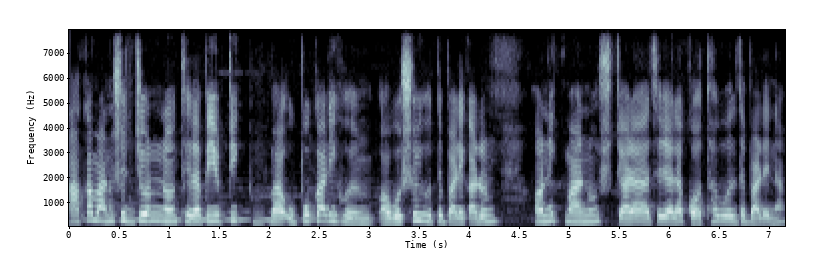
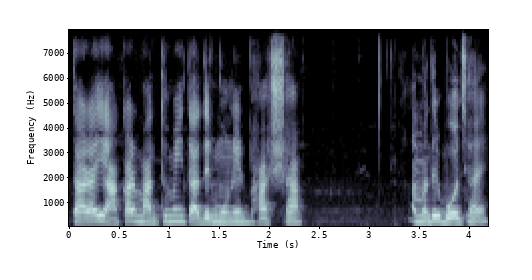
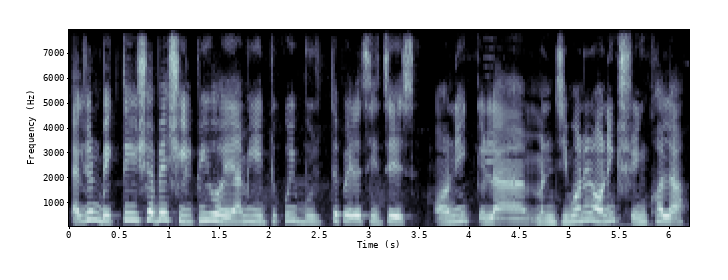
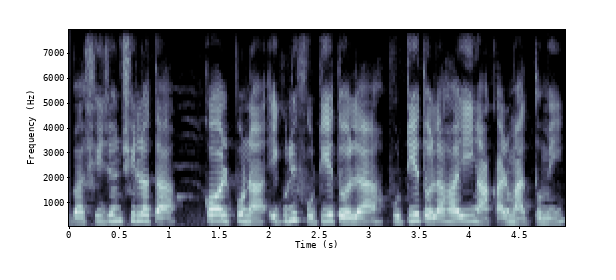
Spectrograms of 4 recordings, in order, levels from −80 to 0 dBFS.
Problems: background sounds at intervals, background conversations at intervals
